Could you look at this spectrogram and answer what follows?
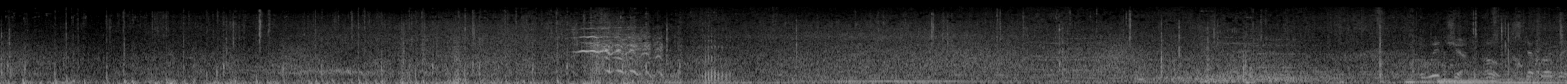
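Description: A horse gallops in the video game The Witcher 3 on PS4. Its hooves clip-clop steadily under a noisy backdrop like rain, with a whinny, and someone talks over it.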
